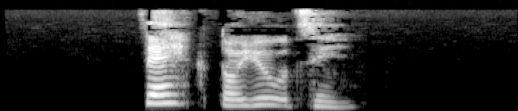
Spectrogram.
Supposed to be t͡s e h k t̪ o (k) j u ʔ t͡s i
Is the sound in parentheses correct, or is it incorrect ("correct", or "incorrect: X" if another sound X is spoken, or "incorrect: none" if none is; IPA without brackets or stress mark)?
incorrect: none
